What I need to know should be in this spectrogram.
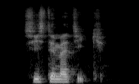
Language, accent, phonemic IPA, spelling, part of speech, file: French, France, /sis.te.ma.tik/, systématique, adjective, LL-Q150 (fra)-systématique.wav
- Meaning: systematic (following or conforming to a system)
